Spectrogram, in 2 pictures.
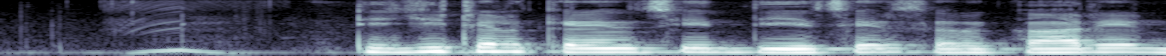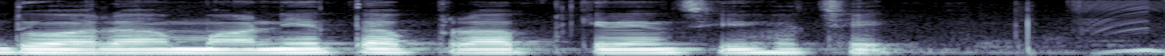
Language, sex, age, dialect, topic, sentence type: Magahi, male, 25-30, Northeastern/Surjapuri, banking, statement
